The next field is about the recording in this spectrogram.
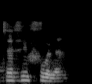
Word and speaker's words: Tafifula: So this one is Tilo Tafifula. Did I pronounce that right? – Yeah, Tafifula. – Okay, Tafifula. So we're actually going to get into this song.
